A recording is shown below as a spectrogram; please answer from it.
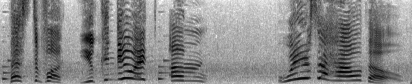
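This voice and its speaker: A woman's voice: very high-pitched, wildly swooping pitch, a little slow, exaggerated voice. A woman voicing a tiny, curious, chirpy childlike companion in an anime-style game. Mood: cheerful. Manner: chirpy, exclamatory. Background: loud game music.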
